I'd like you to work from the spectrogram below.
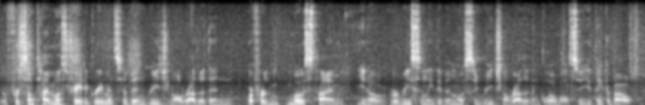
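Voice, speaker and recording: An American man moderating a live question session in an informal, halting, jokey way. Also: low voice, creaky, mellow, a little hiss or hum. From Alaska, United States. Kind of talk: casual live Q&A.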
